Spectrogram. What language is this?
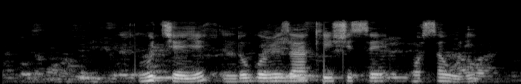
Kinyarwanda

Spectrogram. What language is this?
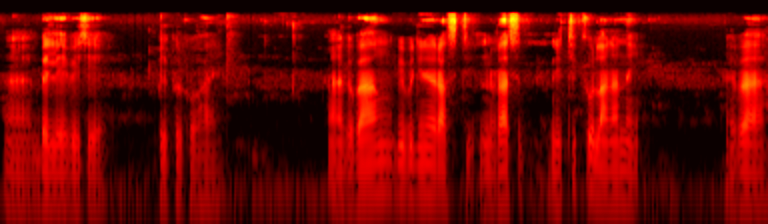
Bodo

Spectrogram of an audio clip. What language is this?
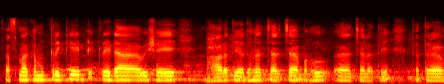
Sanskrit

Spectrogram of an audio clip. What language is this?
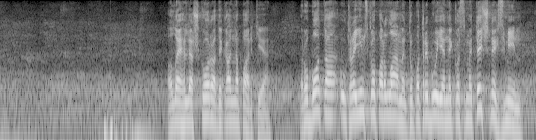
Ukrainian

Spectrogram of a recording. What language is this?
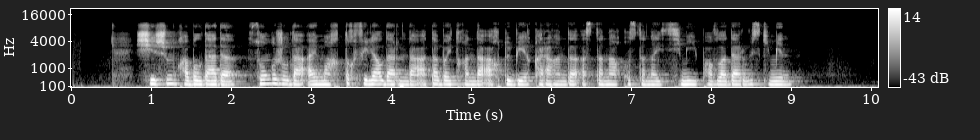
Kazakh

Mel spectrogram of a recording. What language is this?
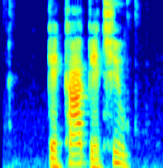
Min Nan Chinese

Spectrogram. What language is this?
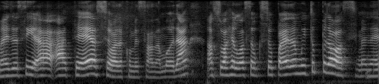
Portuguese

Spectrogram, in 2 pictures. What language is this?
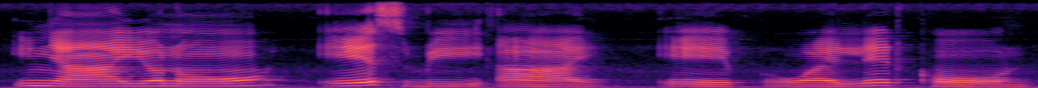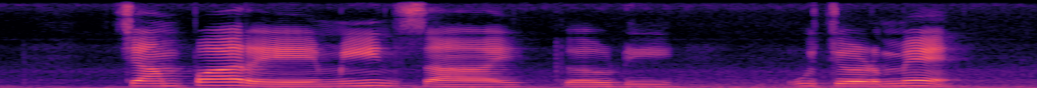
Santali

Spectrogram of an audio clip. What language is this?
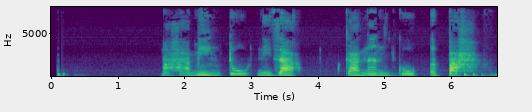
Sakizaya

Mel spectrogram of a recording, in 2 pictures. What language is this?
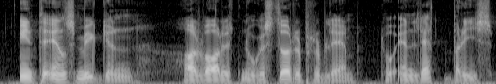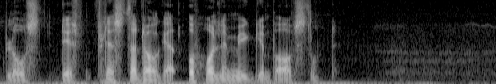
Swedish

